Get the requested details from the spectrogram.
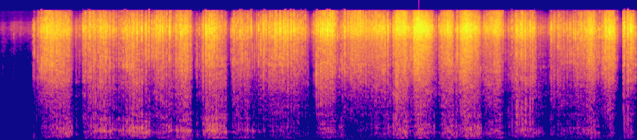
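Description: Fingertips and long nails scratch and rub the woven bottom of a hollow, empty white wicker basket. The result is a steady run of dry, bright, raspy scratching in bursts separated by brief pauses, concentrated in the high range with almost no low end.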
